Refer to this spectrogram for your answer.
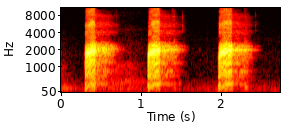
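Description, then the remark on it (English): Three loud, evenly spaced duck quacks blown on a duck call, each a harsh, buzzy honk with a slightly drawn-out fade, with silence between them. “You can have your quack slow.”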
